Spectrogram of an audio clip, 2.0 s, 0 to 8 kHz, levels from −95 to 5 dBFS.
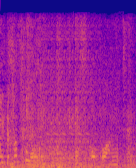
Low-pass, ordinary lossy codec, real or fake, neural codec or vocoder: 7.2 kHz; AAC, 48 kbps; fake; codec, 16 kHz, 1.1 kbps, Voila-Tokenizer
